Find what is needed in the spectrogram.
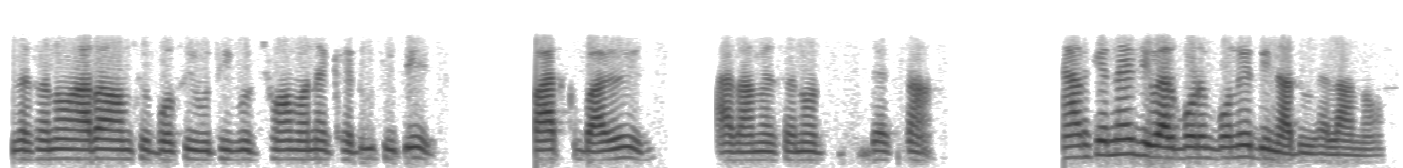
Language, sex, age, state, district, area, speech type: Odia, female, 45-60, Odisha, Bargarh, rural, conversation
